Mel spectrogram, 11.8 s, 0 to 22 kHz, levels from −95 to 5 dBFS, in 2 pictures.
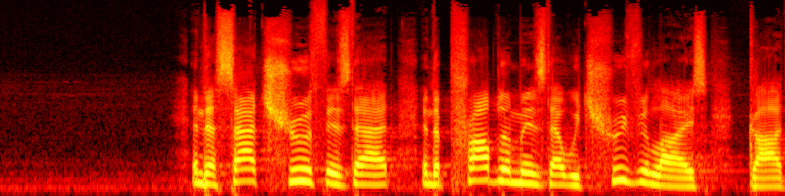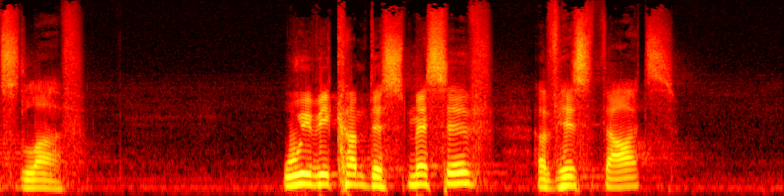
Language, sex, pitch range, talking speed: English, male, 120-175 Hz, 105 wpm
